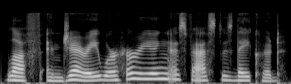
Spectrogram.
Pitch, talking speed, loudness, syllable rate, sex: 200 Hz, 205 wpm, -17 LUFS, 4.8 syllables/s, female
